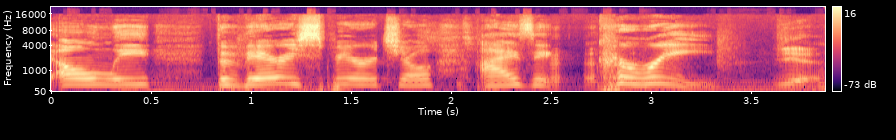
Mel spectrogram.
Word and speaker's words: Carree: the very spiritual Isaac K yes right I said it right like they had it spelled wrong on the memo that's so good I've been calling you Carrie all week it's K how you doing I'm well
